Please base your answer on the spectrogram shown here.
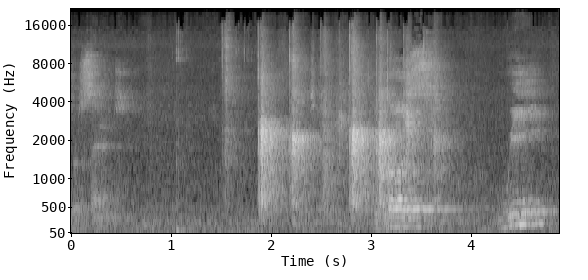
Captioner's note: applause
